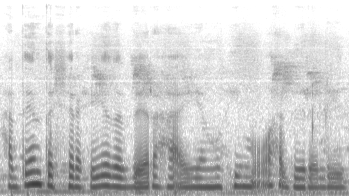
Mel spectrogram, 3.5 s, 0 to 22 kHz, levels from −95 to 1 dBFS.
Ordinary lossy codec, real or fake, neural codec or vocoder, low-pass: none; real; none; 19.8 kHz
